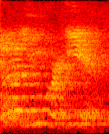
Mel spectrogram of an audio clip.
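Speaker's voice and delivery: usual speaking voice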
